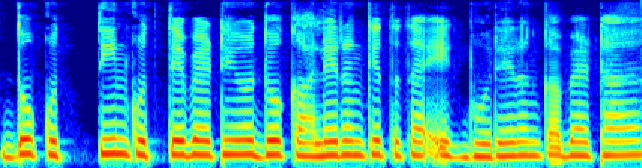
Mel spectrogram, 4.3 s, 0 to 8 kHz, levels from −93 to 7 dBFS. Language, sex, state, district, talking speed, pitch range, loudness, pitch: Hindi, female, Chhattisgarh, Sukma, 265 wpm, 235-250 Hz, -14 LUFS, 245 Hz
